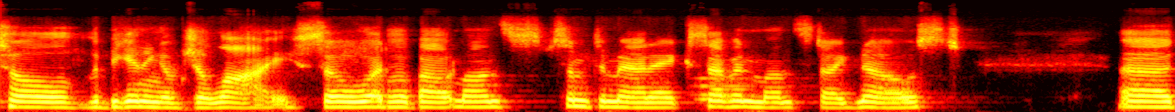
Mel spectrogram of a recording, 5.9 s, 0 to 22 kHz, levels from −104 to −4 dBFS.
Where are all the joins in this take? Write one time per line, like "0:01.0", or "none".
0:01.9
0:02.3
